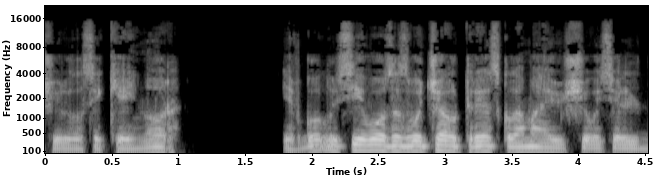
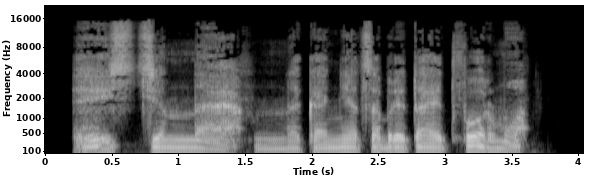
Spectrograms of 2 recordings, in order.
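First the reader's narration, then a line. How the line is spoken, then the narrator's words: Slow, measured. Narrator (Russian): медленно произнес пламенеподобный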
